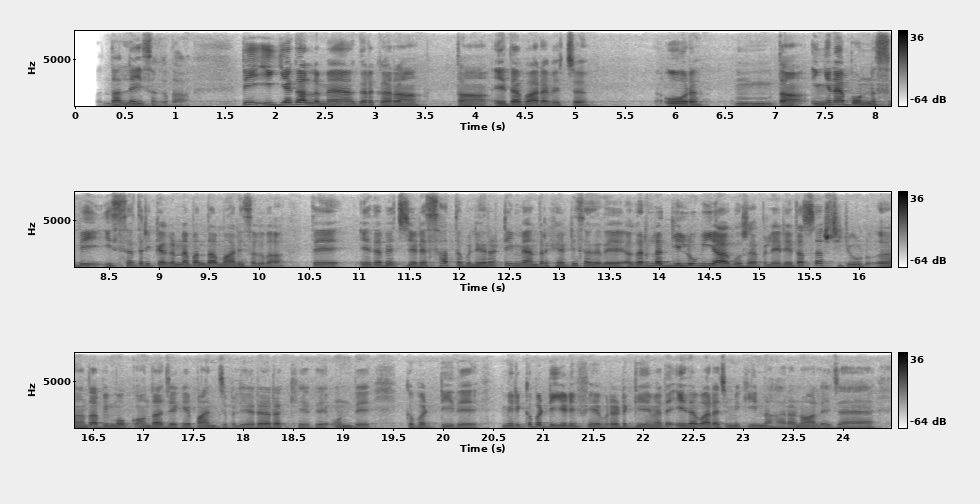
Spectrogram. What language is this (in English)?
Dogri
